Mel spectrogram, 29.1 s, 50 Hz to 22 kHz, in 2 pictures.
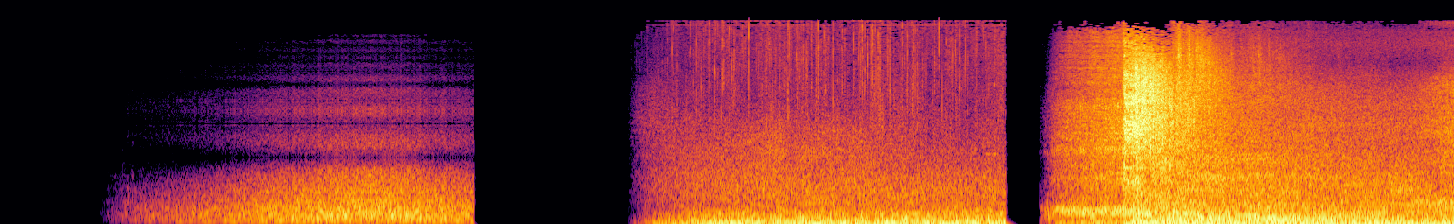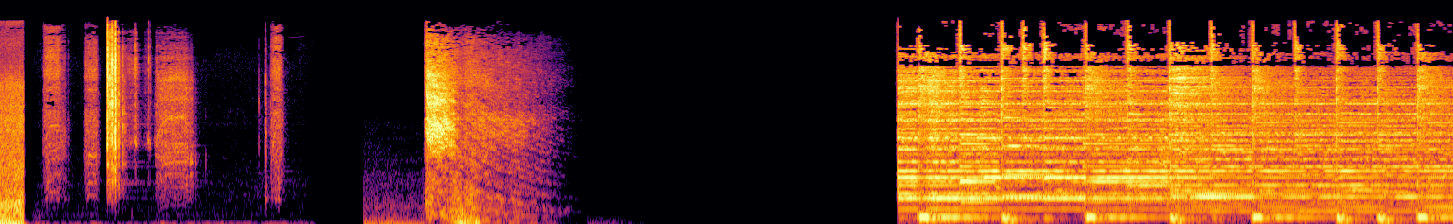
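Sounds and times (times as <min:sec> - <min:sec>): deep rumbling boom: 0:06.5 - 0:14.8
short clicks: 0:15.0 - 0:17.5.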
